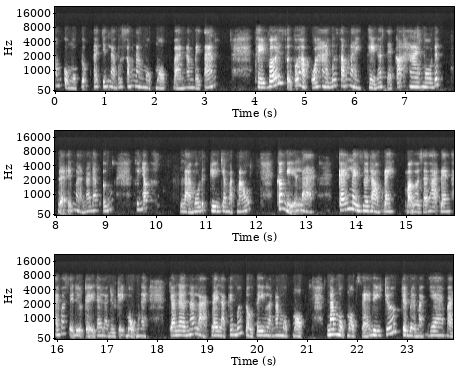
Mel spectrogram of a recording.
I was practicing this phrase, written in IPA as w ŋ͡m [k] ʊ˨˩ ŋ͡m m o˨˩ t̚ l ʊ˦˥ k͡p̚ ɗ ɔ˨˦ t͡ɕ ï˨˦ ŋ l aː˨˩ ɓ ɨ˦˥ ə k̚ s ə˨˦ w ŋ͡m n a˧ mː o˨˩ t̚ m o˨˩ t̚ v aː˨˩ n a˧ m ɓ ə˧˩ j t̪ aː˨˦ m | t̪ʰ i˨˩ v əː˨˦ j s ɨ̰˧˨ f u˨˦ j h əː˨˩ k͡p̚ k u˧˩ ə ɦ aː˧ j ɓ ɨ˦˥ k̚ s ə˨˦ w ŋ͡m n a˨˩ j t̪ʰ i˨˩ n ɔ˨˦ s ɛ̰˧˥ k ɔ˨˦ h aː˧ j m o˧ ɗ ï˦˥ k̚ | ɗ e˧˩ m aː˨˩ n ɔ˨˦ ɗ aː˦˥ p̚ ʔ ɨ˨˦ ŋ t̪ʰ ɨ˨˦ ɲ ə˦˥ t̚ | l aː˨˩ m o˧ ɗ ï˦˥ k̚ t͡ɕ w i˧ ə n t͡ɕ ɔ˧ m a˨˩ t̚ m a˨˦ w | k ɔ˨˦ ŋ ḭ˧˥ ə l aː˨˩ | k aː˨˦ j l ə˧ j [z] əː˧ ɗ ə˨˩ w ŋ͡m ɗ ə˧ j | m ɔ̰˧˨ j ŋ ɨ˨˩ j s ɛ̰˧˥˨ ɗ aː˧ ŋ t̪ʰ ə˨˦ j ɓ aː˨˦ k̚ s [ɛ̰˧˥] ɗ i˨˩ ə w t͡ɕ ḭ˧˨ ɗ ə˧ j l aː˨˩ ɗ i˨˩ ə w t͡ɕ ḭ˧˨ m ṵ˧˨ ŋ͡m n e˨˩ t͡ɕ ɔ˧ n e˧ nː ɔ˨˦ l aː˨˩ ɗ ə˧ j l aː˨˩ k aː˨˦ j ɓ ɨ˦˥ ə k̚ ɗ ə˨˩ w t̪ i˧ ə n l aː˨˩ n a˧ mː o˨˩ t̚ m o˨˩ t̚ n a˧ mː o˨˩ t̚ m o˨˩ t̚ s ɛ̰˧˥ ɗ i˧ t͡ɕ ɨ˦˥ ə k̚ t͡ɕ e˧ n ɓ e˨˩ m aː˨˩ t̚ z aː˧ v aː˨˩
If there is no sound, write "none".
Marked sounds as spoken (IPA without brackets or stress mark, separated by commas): k, z, ḭ˧˥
